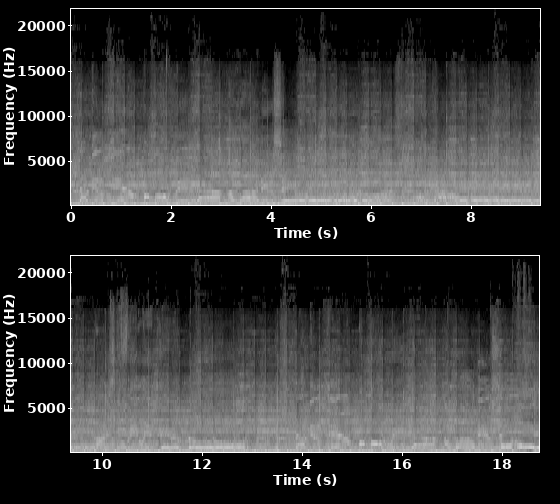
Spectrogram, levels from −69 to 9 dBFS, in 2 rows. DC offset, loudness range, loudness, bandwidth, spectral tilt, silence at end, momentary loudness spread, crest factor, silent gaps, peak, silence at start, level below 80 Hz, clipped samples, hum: under 0.1%; 1 LU; -12 LUFS; over 20 kHz; -4 dB/octave; 0 s; 1 LU; 12 dB; none; 0 dBFS; 0 s; -20 dBFS; under 0.1%; none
